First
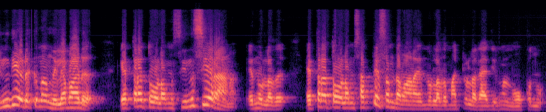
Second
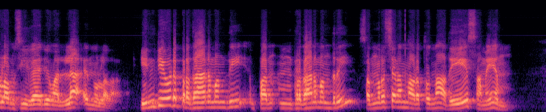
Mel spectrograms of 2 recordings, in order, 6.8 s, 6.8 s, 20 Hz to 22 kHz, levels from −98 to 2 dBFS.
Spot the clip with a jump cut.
second; 1 cut; at 1.5 s

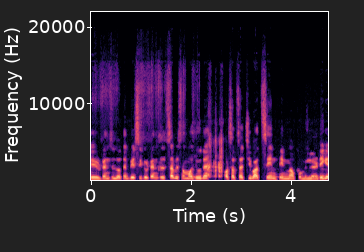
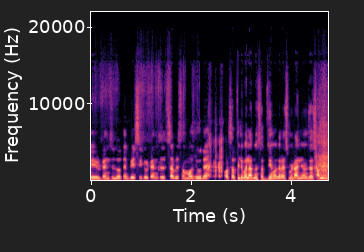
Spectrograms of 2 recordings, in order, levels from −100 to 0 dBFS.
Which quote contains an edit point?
second; 1 cut; at 2.9 s

